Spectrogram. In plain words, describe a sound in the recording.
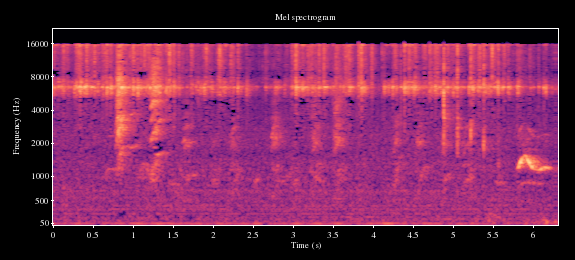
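A small dog pants quickly and softly close by.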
